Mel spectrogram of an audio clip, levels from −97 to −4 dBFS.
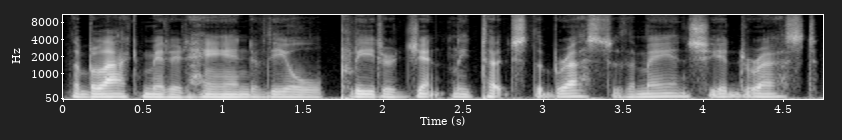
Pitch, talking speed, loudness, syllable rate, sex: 105 Hz, 215 wpm, -21 LUFS, 5.0 syllables/s, male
